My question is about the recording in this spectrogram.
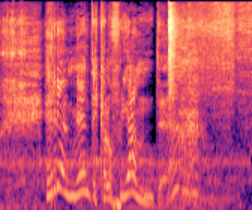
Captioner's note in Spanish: con voz femenina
